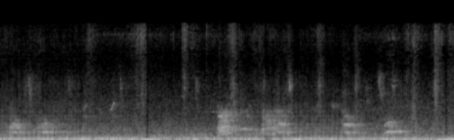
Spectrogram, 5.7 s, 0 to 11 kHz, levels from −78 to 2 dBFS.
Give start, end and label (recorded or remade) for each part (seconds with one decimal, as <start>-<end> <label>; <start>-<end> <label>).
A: 0.0-1.2 remade; 1.2-3.2 recorded; 3.2-4.5 remade; 4.5-5.7 recorded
